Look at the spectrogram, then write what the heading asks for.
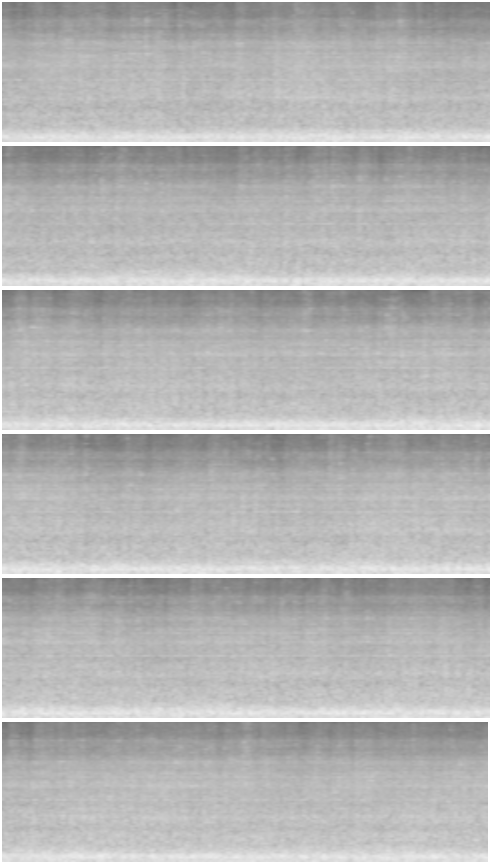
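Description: Empty container flat wagons of a freight train rolling past steadily over the rails, a continuous rumble of wheels on track.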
